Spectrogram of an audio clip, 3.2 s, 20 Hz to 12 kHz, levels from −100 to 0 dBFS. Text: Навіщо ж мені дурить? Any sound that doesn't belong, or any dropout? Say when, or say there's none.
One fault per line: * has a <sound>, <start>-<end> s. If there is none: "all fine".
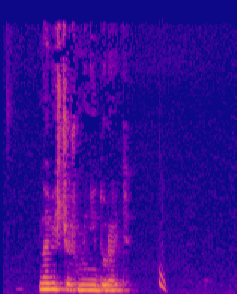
* has a chirp, 2.1-2.2 s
